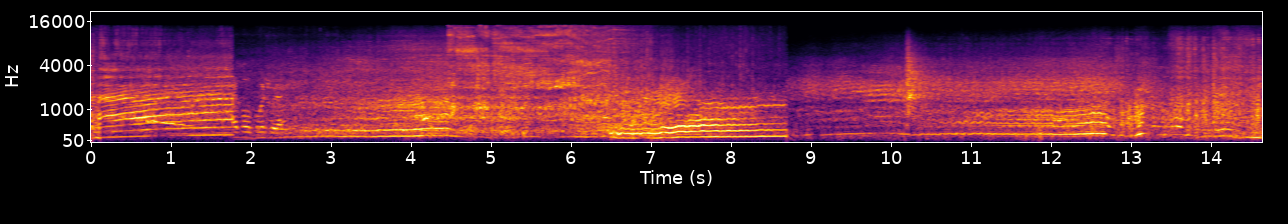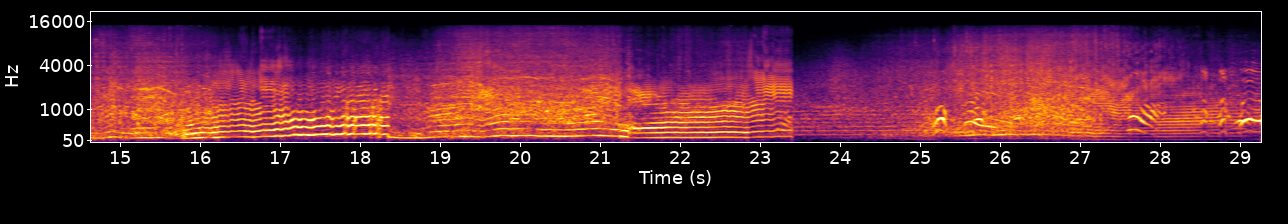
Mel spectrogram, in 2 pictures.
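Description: Small rally cars, a Ford Fiesta and a Peugeot 208 among them, driven hard one after another on a loose gravel stage. The engines rev high and drop again and again as the drivers shift and brake into the corner, with gravel and stones spraying under the tyres. The sound changes abruptly several times as one car gives way to the next.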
